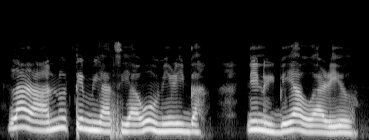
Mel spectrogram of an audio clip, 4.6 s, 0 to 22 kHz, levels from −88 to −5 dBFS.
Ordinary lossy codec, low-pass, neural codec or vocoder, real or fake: none; 7.2 kHz; none; real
